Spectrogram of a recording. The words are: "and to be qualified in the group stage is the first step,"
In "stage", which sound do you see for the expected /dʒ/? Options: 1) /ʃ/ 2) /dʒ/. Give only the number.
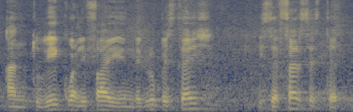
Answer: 1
